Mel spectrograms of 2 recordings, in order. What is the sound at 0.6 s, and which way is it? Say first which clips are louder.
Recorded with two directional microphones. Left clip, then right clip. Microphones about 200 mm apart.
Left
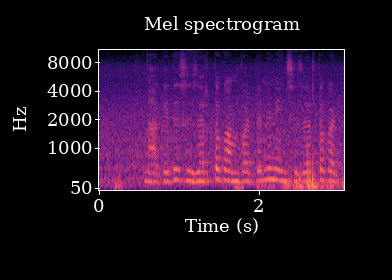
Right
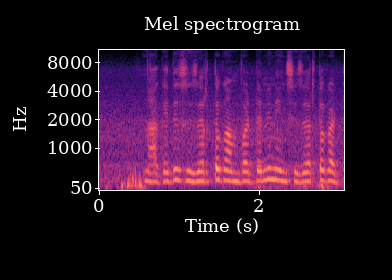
Speech: right 6 dB; 30° right (ahead or behind).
